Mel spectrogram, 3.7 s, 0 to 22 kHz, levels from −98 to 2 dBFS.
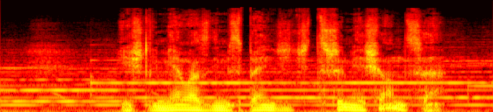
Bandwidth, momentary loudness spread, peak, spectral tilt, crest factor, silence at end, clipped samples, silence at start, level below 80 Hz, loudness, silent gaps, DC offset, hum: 16 kHz; 11 LU; -6 dBFS; -5 dB/octave; 16 dB; 0 s; under 0.1%; 0 s; -32 dBFS; -22 LUFS; none; under 0.1%; none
